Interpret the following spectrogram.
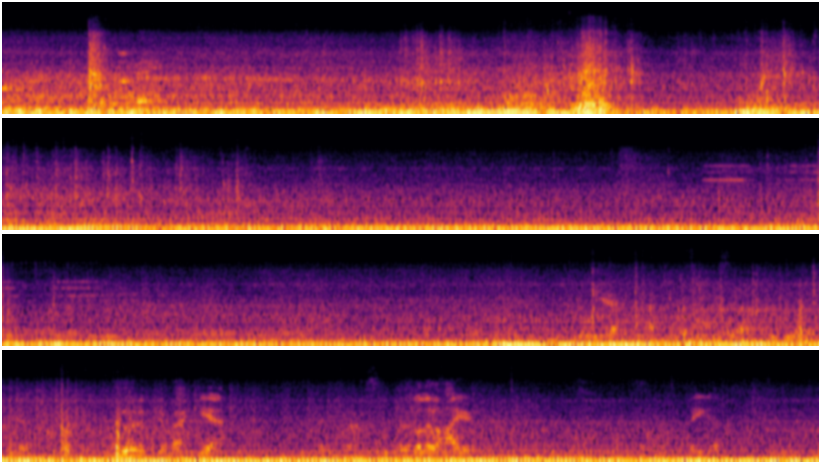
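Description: A forklift engine runs under a steady low hum while the forklift carries a pallet of roof tile toward a pickup bed. There is a loud clank about six seconds in, and a few short beeps come in the middle.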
